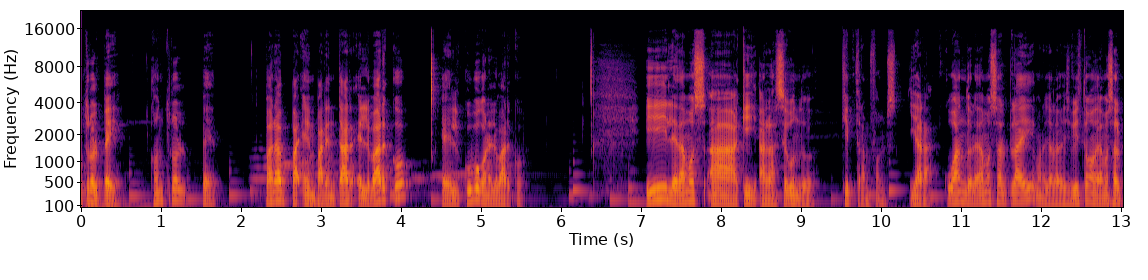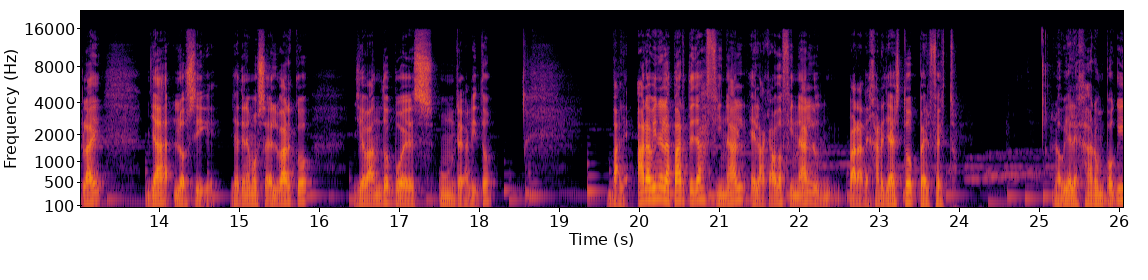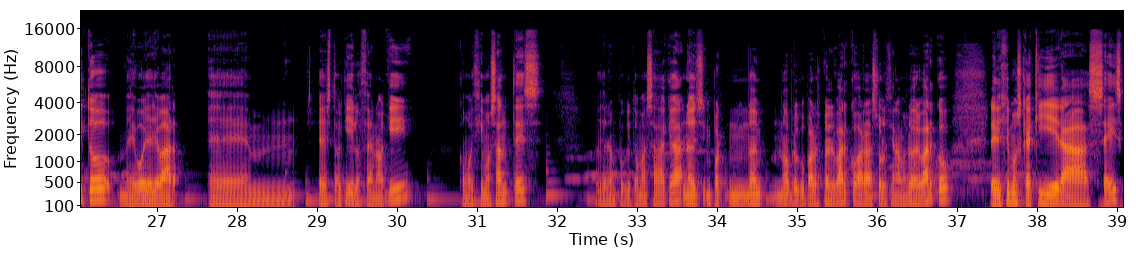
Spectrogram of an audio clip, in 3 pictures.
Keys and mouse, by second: 0.0 ctrl+p, 3.0-9.7 middle drag, 10.8 click, 12.8-14.3 middle drag, 15.4 middle click, 18.6 click, 19.7 click, 20.9-21.2 middle drag, 21.5-21.9 middle drag, 25.9 middle click, 26.6 right click, 28.7-29.9 drag, 30.8 middle click, 32.1-33.2 drag, 35.3 click, 37.0-39.0 drag.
